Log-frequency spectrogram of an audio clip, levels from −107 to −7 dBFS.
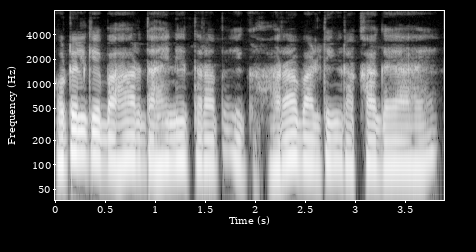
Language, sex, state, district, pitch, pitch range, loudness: Hindi, male, West Bengal, Alipurduar, 110 Hz, 105-115 Hz, -18 LUFS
